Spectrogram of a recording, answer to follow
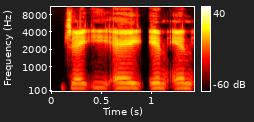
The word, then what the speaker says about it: Jeanne: And it's um like I said, all one word, a j e a n e.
